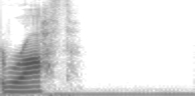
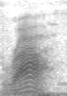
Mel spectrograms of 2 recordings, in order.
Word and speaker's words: wrath: What do you think about people who pronounce it wroth? I hate it. I know. I've heard you say that. It sounds like froth. It's wrath. Where's Where's the Where's the O coming from? Roth.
